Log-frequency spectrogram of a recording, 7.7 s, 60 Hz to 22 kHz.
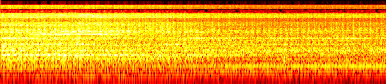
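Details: Skoda Fabia 2 with 1.4 engine, after Ceratec treatment: steady idle with a regular tapping knock about three times a second over the engine hum; engine knock at idle, cause not identified.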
